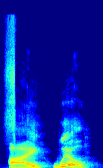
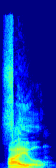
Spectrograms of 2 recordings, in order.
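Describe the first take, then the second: First: It is said as two separate full words. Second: It is said as one contracted syllable.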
